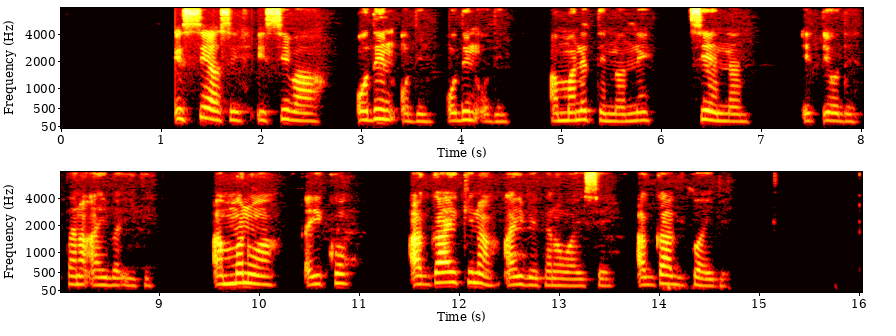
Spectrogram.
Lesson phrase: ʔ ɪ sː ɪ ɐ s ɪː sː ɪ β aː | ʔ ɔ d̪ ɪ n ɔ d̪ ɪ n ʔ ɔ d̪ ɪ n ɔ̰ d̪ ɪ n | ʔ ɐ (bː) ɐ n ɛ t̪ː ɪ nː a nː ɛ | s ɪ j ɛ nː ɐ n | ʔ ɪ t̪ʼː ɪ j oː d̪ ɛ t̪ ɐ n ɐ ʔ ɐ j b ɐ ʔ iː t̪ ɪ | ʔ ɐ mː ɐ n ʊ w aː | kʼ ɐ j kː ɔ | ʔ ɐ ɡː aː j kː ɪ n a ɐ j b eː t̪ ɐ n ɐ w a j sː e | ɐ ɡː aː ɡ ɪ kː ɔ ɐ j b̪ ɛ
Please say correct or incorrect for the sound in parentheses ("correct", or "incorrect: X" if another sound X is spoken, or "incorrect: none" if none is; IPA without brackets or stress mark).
incorrect: mː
